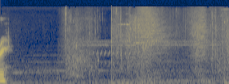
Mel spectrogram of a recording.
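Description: A soft whoosh sounds.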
